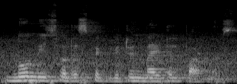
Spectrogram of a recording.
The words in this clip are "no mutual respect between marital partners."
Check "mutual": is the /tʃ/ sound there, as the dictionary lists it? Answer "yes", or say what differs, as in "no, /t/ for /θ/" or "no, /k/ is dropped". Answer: no, /s/ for /tʃ/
